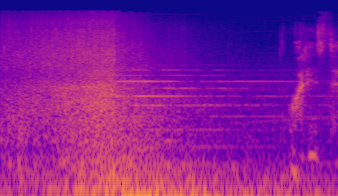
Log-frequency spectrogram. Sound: bell tolls

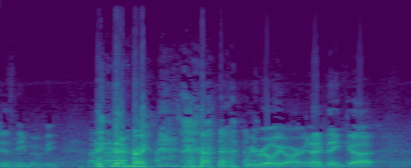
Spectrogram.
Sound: laughter

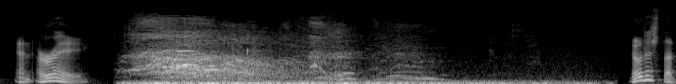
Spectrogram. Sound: crowd gasping

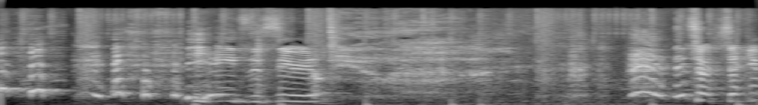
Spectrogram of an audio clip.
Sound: laughing; laughs

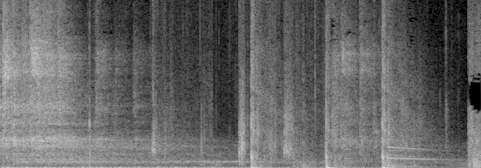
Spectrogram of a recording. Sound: multiple pistol fires

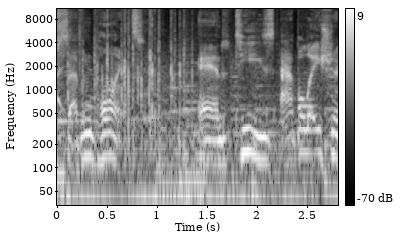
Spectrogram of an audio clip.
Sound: applause

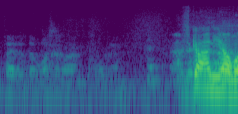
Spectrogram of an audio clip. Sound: laughter

